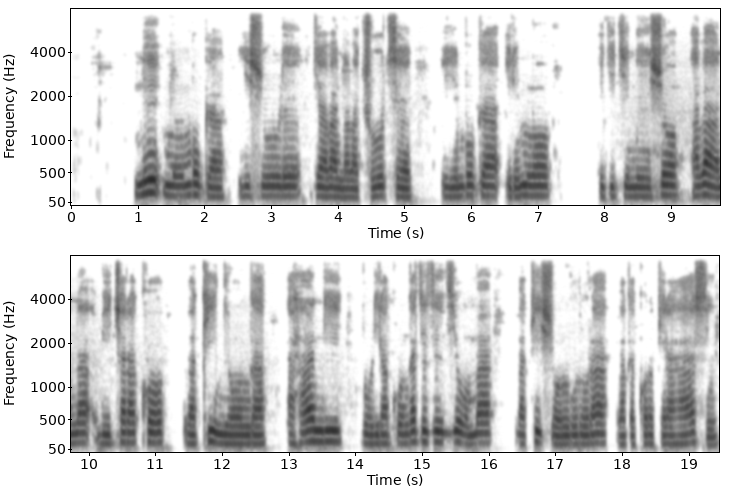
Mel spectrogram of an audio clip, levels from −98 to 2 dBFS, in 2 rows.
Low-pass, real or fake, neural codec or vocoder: 7.2 kHz; real; none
